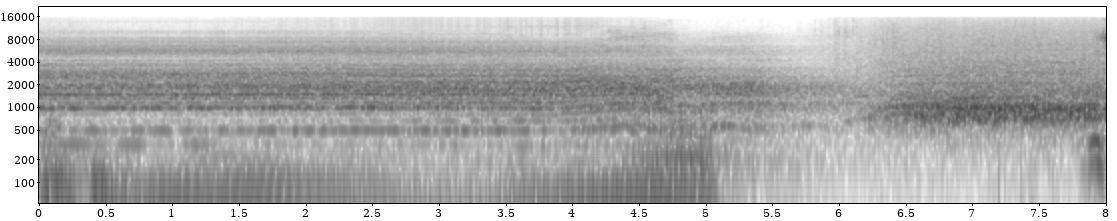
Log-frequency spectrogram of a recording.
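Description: A rock band and symphony orchestra hold a final chord, with the singer sustaining a last note, until it stops about five seconds in. About a second later audience applause starts and swells.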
